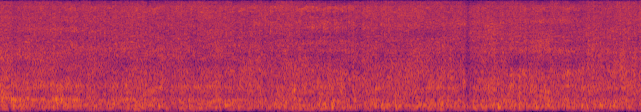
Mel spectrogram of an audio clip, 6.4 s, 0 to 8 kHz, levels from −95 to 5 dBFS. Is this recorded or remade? remade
